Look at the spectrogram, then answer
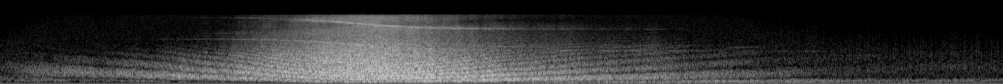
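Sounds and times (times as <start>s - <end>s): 
jet aircraft: 0.0s - 10.0s.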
